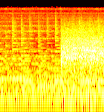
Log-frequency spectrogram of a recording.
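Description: Background music; a bit over halfway through, a loud rushing noise of wind and road, picked up by the microphone of a rider on an electric scooter, comes in over it.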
